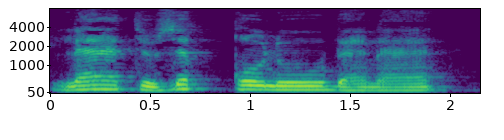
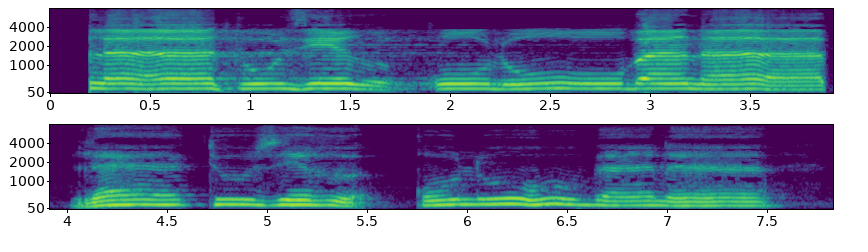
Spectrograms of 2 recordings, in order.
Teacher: So here, in the second example, the ghain followed by the qaf. So some people would tend to eliminate the ghain and directly merge the two letters together, taking the ghain into the qaf and merging it, and that's what we call idgham.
